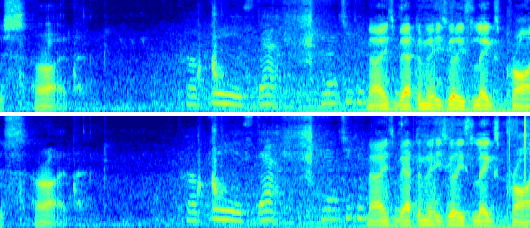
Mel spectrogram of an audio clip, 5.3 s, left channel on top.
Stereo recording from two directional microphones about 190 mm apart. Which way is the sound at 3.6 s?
25° left (ahead or behind).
